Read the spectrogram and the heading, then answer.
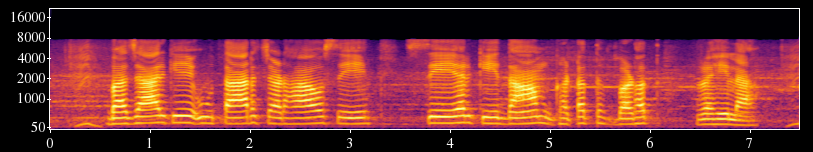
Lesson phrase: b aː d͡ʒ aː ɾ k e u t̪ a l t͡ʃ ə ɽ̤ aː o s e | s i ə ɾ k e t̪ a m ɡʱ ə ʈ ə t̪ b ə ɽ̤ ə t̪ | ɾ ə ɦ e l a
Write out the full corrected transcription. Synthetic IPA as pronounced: b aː d͡ʒ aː ɾ k e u t̪ a ɾ t͡ʃ ə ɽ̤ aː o s e | s e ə ɾ k e d̪ a m ɡʱ ə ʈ ə t̪ b ə ɽ̤ ə t̪ | ɾ ə ɦ e l a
